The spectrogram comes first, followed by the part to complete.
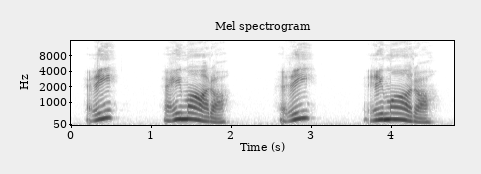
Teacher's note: When عين carries the short vowel كسرة, which is placed below the letter, it produces the sound عي, as in the word عمارة, which means building. Spread your lips slightly to make the short عي sound, like a smile.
